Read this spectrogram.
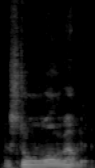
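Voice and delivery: plain reading voice

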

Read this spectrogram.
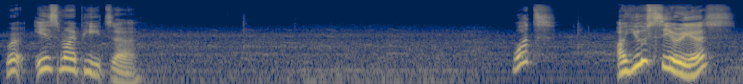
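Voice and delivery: high, loud incredulous cry, slowing at the end; can't believe it's gone; indignant disbelief. Real, not acted. Player shouting at the buggy game, incredulous. Pizza disappeared again.

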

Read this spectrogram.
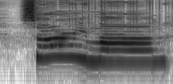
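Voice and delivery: put-on high, loud little-kid voice; child's apology. Sammy apologizes to Mom for eating the table, childlike. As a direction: pipe up as a sorry little one. Young shark apologizes to mother.

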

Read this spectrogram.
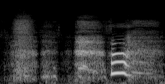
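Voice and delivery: high helpless giggle; squeaky burst of laughter. Real, not acted. Rider giggling helplessly in the saddle. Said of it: "I can't stop laughing".

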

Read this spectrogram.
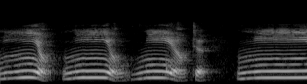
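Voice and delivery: repeated short motor whines; imitated clipper whine. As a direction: mimic clippers making passes, then slipping.

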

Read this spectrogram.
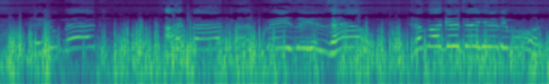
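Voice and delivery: mock-crazy high falsetto rant; squeaky falsetto. Vlogger jokingly plays crazy in a high voice. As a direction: squeak it up like a cartoon madman.

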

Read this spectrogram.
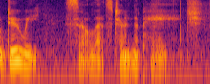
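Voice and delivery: ordinary delivery, nothing marked

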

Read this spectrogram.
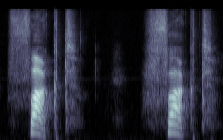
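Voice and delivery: Fact with an open Russian a; Fact, loud and clear. Shown as a demonstration. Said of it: "It's a fact".

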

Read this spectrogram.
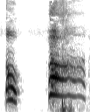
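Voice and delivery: sudden high excited shout; excited yelp. Real, not acted. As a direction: yelp with joy. Teammate's big play in game.

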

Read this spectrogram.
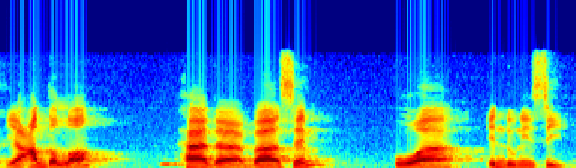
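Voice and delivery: loud, careful reading of each line of the dialogue; model reading with intonation. Shown as a demonstration. Teacher reads Arabic dialogue to pupils, loud model reading. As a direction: read it out clearly so pupils can copy the tune. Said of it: "dengarkan baik-baik dan perhatikan intonasinya".

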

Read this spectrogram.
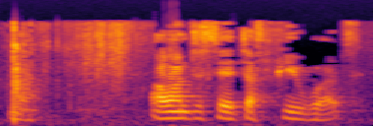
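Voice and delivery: ordinary talk

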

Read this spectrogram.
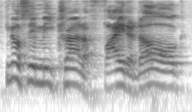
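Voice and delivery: ordinary talk, nothing marked

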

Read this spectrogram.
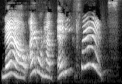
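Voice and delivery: hammed-up sob story for kids; high childlike voice, lightly sobbing; sobbing remora. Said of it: "she sobbed".

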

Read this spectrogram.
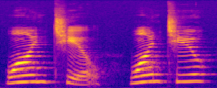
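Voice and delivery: WANT TO with both t sounds said; two separate words, "want" and "to"; full form. Shown as a demonstration. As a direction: sound out "want to" slowly and unreduced. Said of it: "요 앞에 이제 영상에서 wanna".

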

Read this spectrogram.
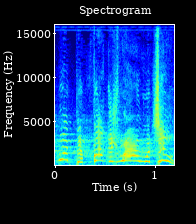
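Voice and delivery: high-pitched indignant outburst; retold outrage, pitch shooting up; outraged. Man to his date after a fart in his car, high-pitched outrage.

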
